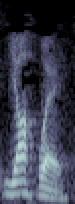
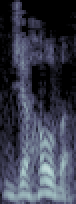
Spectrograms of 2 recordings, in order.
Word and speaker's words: Yahweh: His name is Yahweh. Anglicized, it is sometimes pronounced Jehovah.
